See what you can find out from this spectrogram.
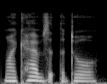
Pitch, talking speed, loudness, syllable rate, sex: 155 Hz, 280 wpm, -19 LUFS, 5.4 syllables/s, female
